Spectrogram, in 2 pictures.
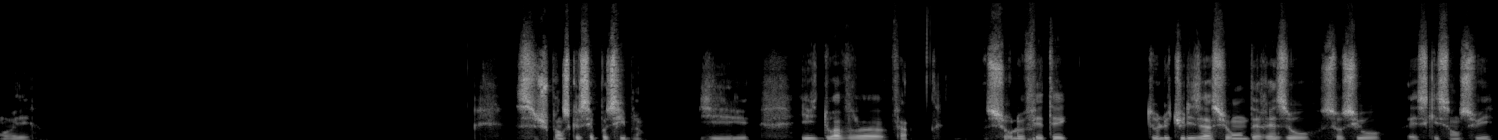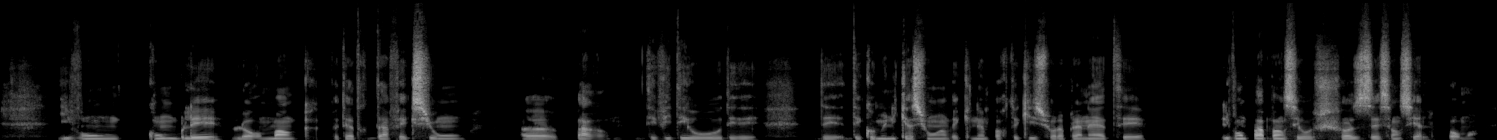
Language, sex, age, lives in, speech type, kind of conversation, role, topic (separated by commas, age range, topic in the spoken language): French, male, 30-34, France, conversation, unstructured, none, Que signifierait une société où la technologie redéfinit le concept de famille ?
